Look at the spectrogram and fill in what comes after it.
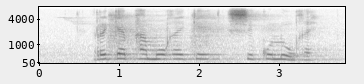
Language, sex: Northern Sotho, female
